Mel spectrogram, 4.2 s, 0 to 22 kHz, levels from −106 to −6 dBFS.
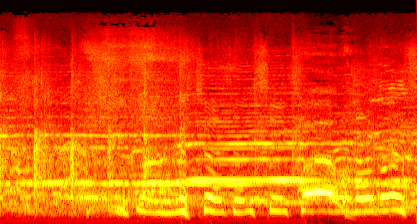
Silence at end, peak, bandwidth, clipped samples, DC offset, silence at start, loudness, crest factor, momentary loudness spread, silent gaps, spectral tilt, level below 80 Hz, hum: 0 s; -10 dBFS; 14 kHz; under 0.1%; under 0.1%; 0 s; -25 LUFS; 14 dB; 10 LU; none; -3.5 dB/octave; -76 dBFS; none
